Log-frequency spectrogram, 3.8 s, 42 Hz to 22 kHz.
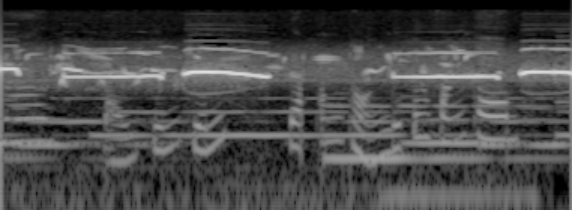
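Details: Pacific golden plover, recorded as a night-netting lure during the August 2024 migration: several long, clear whistled notes, each gently falling at the end, separated by short gaps, with quiet low drones in the background.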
